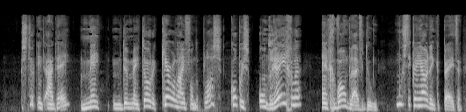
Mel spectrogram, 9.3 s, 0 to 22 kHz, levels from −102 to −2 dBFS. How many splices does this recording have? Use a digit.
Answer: 0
